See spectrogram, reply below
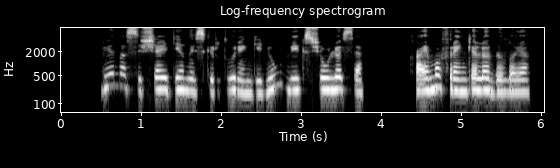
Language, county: Lithuanian, Šiauliai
